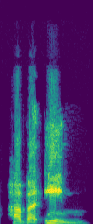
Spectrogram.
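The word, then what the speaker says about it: הַבָּאִים: It's a tipcha, and so we know that the accent of this word is on the last syllable. So habaim.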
